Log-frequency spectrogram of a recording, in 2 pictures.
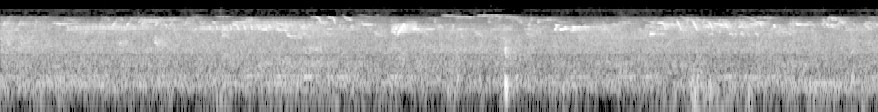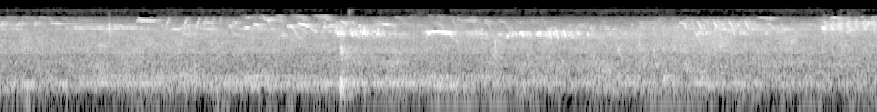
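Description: Outdoor ambience: small birds chirping and singing throughout over a steady background hiss, with a few sharp knocks, the loudest about five seconds in.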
